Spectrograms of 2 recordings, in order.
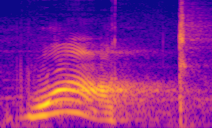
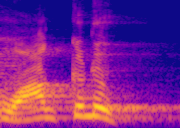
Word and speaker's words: walked: is pronounced as example walked please don't say wakandu that is butler english what w a l k e d you can find here two spoken english rules are applied here l is silent and e d is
